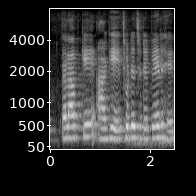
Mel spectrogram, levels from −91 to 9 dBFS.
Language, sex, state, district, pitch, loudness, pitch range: Hindi, female, Tripura, West Tripura, 240 Hz, -15 LUFS, 220-250 Hz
